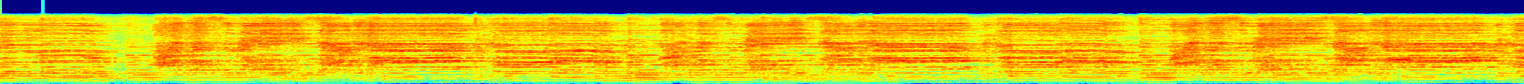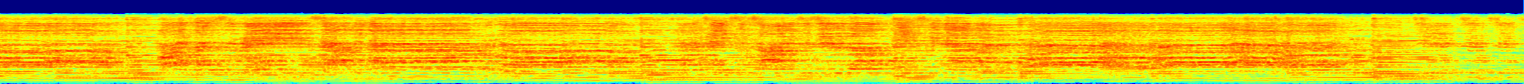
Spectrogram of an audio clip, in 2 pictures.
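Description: Mixed choir singing an arrangement of an African folk song in full harmony, with many voices moving together.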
